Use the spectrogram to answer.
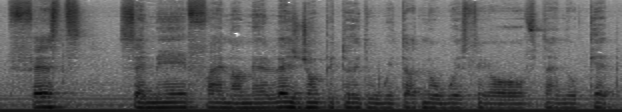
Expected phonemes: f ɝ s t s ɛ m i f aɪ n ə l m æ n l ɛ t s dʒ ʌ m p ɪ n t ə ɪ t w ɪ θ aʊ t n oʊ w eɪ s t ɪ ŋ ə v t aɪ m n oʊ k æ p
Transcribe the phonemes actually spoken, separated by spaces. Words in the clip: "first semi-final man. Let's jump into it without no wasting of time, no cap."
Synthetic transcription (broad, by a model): f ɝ s t s ɛ m i f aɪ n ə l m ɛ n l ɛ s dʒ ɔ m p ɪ t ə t w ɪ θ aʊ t n oʊ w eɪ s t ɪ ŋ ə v t aɪ m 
